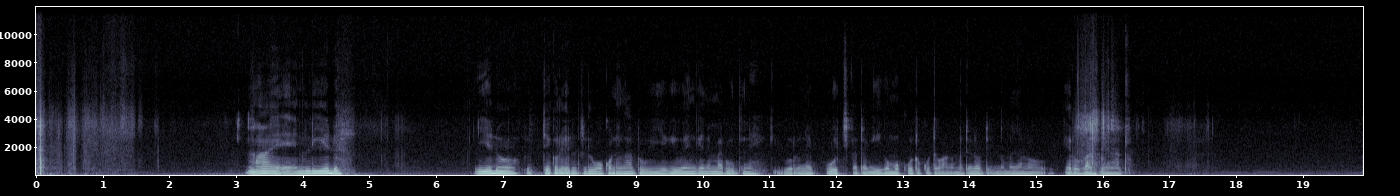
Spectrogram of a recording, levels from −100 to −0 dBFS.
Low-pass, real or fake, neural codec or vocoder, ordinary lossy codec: none; real; none; none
